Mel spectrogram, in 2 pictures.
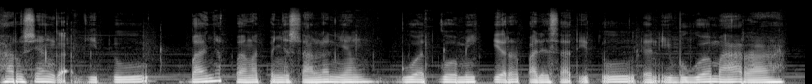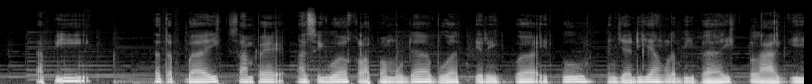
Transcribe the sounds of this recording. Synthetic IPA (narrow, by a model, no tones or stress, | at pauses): haɾʊsɲaŋɡa̰ʔɡit̪u | baɲak̚baŋət̪̚pəɲəsalanjaŋbuat̪̚ɡuamikɪrpadasa̰a̰t̪ḭt̪udanʔḭbuɡuamaɾah | t̪a̰pi | t̪ət̪əp̚baɪk̚sampajmasihɡuakəla̰pamudabuat̪̚ːiɾiɡuaḭt̪uməɲd͡ʒadijaŋləbɪhbaɪk̚laɡi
